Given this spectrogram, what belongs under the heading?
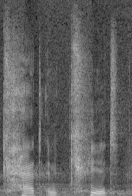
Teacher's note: when you hold your hand in front of your mouth then you should feel a rather strong puff of air coming out when you speak the K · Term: aspirated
